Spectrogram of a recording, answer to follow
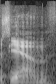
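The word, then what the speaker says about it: Diệm: And Ngo Dinh Diem, or Diem, is really how his name is pronounced, who was the president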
